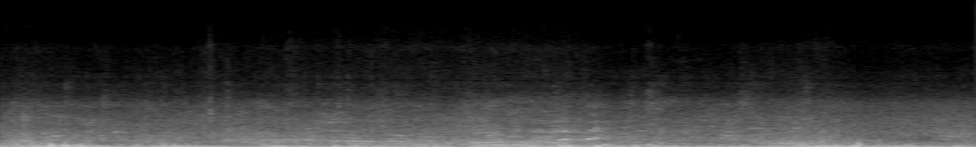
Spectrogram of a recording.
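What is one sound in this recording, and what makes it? Men and women chat quietly at a distance.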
